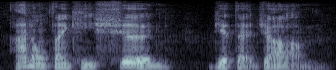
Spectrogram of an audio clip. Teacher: so now I'm stressing should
